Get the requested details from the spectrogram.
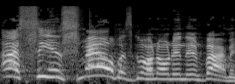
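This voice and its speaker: Raising and projecting his voice, a man with an American accent speaks at an extremely high pitch. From US West (California). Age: 70s. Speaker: pastor and civil rights activist. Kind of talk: speech. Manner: animated.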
